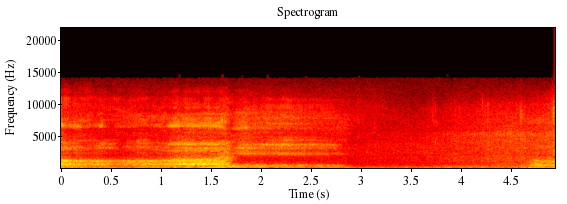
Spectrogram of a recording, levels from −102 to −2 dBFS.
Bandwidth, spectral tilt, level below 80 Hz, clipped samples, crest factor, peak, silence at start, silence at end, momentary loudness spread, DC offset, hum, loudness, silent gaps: 14.5 kHz; -2.5 dB/octave; -60 dBFS; under 0.1%; 20 dB; -18 dBFS; 0 s; 0 s; 19 LU; under 0.1%; none; -35 LUFS; none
